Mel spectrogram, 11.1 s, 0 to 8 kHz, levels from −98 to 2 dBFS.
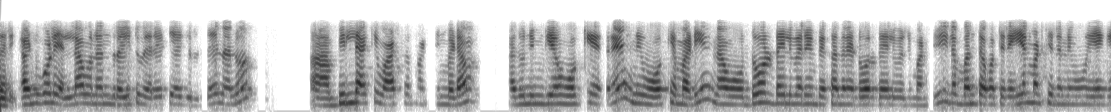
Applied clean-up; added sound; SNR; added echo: none; none; none; none.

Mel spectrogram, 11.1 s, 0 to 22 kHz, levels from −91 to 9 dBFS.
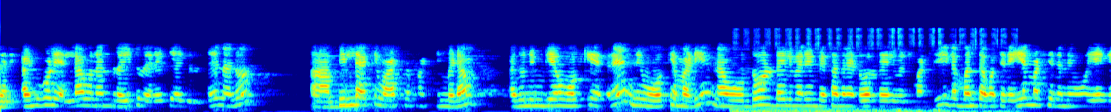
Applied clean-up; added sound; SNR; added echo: classical method WPE with log-MMSE.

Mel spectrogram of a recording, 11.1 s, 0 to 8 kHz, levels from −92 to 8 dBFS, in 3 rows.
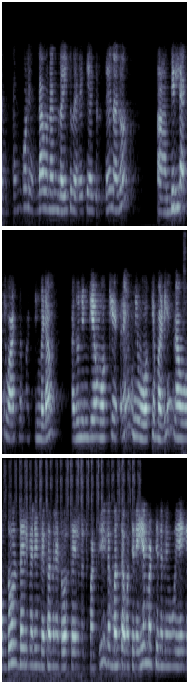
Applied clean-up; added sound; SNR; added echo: neural mask model DeepFilterNet 3.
